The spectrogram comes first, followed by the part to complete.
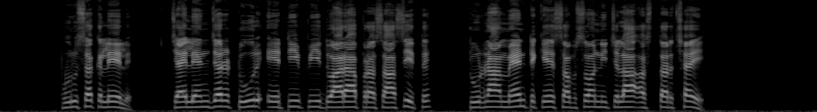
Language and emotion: Maithili, neutral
